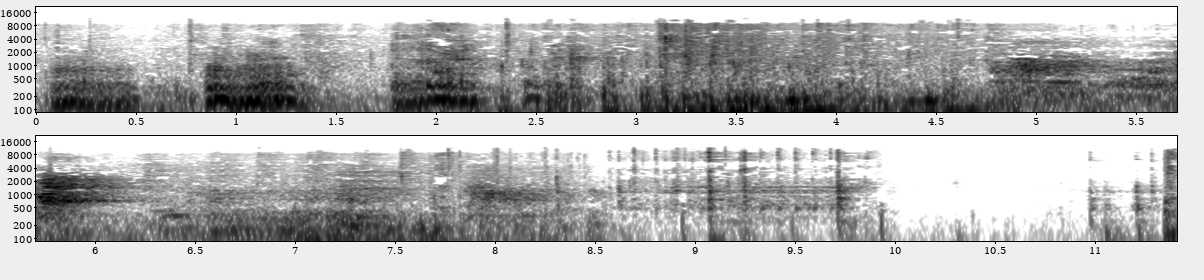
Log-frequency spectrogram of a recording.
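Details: Miniature Dachshund barking in short, rough bursts spread through the first ten seconds, with talking and household noise mixed in. The sound cuts to near silence near the end.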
